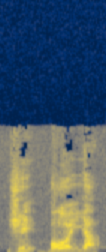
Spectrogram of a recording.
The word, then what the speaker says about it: jiboia: penúltima sílaba e e giboia é uma palavra paroxítona porque a sílaba mais forte está na penúltima aqui ó penúltima sílaba jiboia muito bem então com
